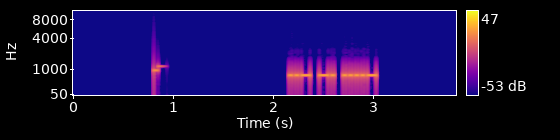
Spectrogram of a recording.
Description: Morse code, heard as a keyed tone, about 40 wpm, 700 Hz. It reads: UN4
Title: All Cut Numbers - 3-Digit 40wpm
